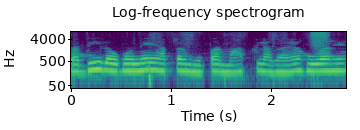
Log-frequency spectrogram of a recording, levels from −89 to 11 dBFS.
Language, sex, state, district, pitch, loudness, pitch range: Hindi, female, Uttar Pradesh, Budaun, 200 Hz, -16 LUFS, 190-205 Hz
